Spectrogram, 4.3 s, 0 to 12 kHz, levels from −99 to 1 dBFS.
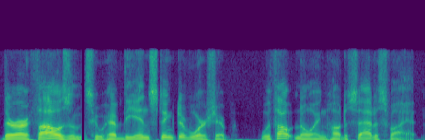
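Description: Packet loss on an ADPCM call strikes at 0.82 s and lasts to 0.89 s: about 40 ms, a couple of packets, drops to silence with hard edges. The decoder's predictor and step size lose track of the sender's, so the speech returns with mild distortion before settling.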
